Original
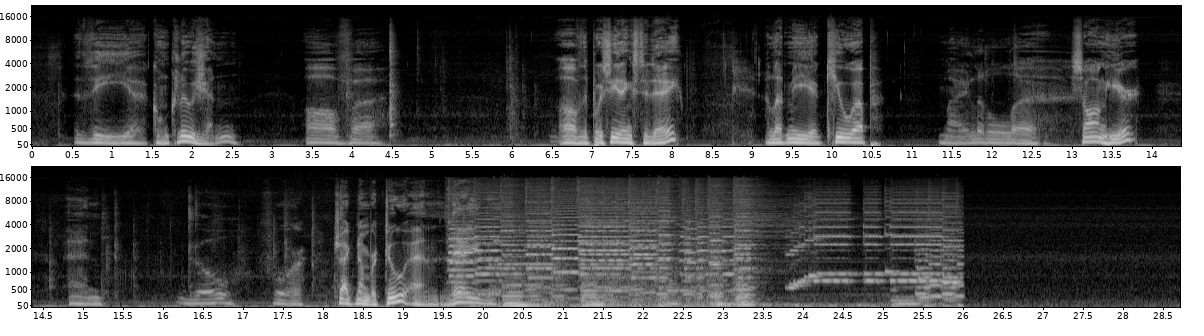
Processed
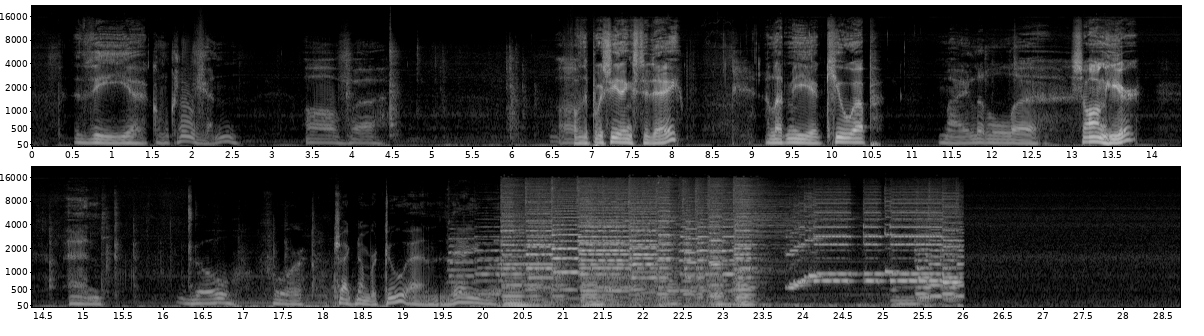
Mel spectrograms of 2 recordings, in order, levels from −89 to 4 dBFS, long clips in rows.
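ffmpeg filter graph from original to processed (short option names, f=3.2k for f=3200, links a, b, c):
-filter_complex "[0:a]asettb=1/sr,asplit=3[a][b][c];[a]atrim=end=1.434[d];[b]atrim=start=1.43:end=6.79,asetpts=PTS-STARTPTS,afade=t=in:d=0.004:c=qsin,afade=t=out:st=5.356:d=0.004:c=qsin,highshelf=f=7.9k:t=q:w=1.5:g=-10,volume=25.5dB,asoftclip=hard,volume=-25.5dB,acompressor=threshold=-37dB:ratio=6:attack=3.2:release=140:knee=1:detection=peak[e];[c]atrim=start=6.786[f];[d][e]acrossfade=d=0.004:c1=hsin:c2=qsin[g];[g][f]acrossfade=d=0.004:c1=qsin:c2=hsin,asettb=1/sr,asplit=3[h][i][j];[h]atrim=end=13.224[k];[i]atrim=start=13.22:end=13.64,asetpts=PTS-STARTPTS,afade=t=in:d=0.004:c=qsin,afade=t=out:st=0.416:d=0.004:c=qsin,equalizer=f=3.7k:w=2.3:g=10,acontrast=50[l];[j]atrim=start=13.636[m];[k][l]acrossfade=d=0.004:c1=hsin:c2=qsin[n];[n][m]acrossfade=d=0.004:c1=qsin:c2=hsin,asettb=1/sr,asplit=3[o][p][q];[o]atrim=end=16.364[r];[p]atrim=start=16.36:end=20.23,asetpts=PTS-STARTPTS,afade=t=in:d=0.004:c=qsin,afade=t=out:st=3.866:d=0.004:c=qsin,tiltshelf=f=1.1k:g=9.5,acompressor=threshold=-29dB:ratio=4:attack=3.2:release=140:knee=1:detection=peak[s];[q]atrim=start=20.226[t];[r][s]acrossfade=d=0.004:c1=hsin:c2=qsin[u];[u][t]acrossfade=d=0.004:c1=qsin:c2=hsin,lowshelf=f=260:g=-11,bandreject=f=410:w=12"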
